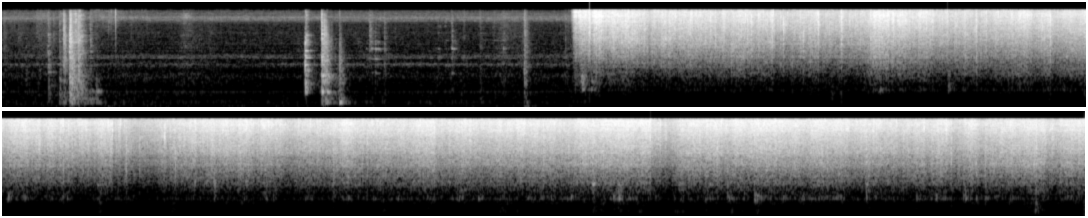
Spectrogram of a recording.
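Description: A few sharp knocks, then about eight seconds in a sudden loud sizzle as sliced onion and mushrooms go into hot oil in a nonstick frying pan. The sizzling carries on steadily while chopsticks stir and toss the food.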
